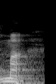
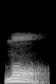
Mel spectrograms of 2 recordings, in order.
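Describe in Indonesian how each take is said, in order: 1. Suku kata ini terdengar ringan, dengan vokal yang terang. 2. Suku kata ini terdengar berat, dengan vokal yang gelap. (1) "Padahal ma biasa ma" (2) "ikut ditebalkan"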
